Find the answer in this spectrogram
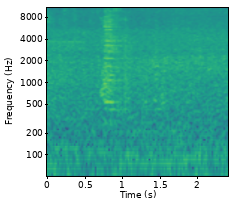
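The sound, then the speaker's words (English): A single short car horn blast cuts through a steady wash of road traffic noise, loud, with the rumble of engines continuing underneath. “And ah, now there's traffic, damn it!”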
